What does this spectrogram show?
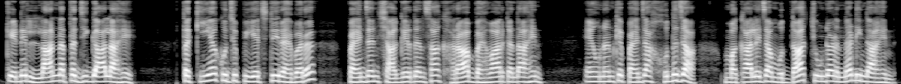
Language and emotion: Sindhi, disgusted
